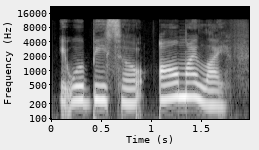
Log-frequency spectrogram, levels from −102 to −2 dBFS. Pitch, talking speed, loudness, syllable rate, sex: 230 Hz, 210 wpm, -15 LUFS, 4.1 syllables/s, female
